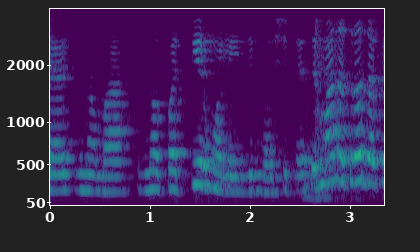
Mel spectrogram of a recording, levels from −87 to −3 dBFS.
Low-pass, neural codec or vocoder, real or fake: 3.6 kHz; none; real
